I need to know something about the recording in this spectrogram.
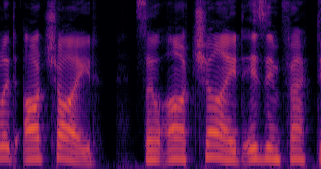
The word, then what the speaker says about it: Archaide: replica display of them on a planet called Arcade. Unlike Finder's Crispy Pancake or whatever it was called, I'm 1000% sure that word is pronounced Arcade.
